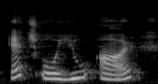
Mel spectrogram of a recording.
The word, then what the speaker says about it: hour: Because when we say Hour, then we do not pronounce the letter H, and we write an R.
